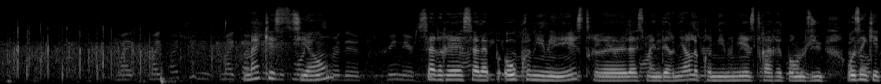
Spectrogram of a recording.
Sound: applause

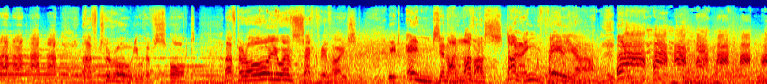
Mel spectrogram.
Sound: laughs; laughs

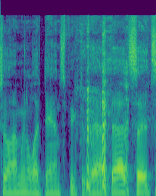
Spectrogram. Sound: laughter

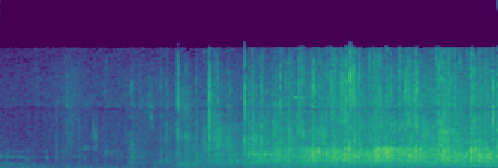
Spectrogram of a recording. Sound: audience applauding

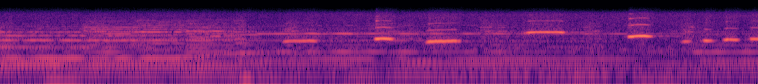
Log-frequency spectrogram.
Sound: whistling

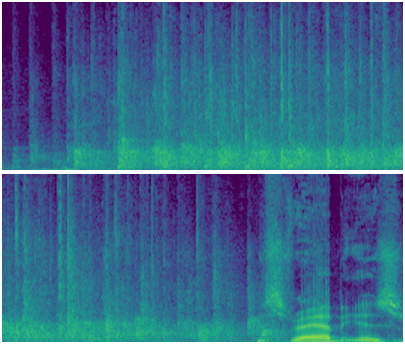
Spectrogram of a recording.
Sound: attendees applauding

